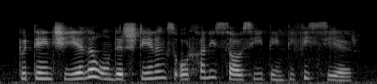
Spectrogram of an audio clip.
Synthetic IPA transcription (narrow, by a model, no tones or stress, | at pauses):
putɛnʃieələɔndərstøənəŋsɔrχɐnisɑːsiːdɛntifisiər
